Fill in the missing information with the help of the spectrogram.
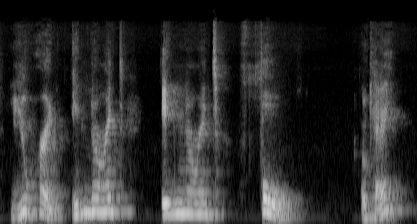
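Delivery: high-pitched, indignant scolding; heated, emphatic telling-off; angry rebuke. Real, not acted. Repeats the rebuke to questioner.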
